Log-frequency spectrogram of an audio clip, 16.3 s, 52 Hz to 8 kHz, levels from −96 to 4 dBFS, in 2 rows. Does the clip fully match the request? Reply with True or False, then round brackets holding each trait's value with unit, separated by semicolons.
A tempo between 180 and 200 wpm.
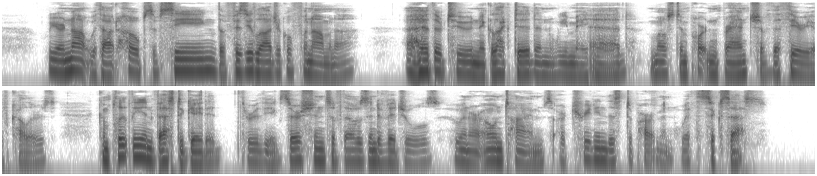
False (160 wpm)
